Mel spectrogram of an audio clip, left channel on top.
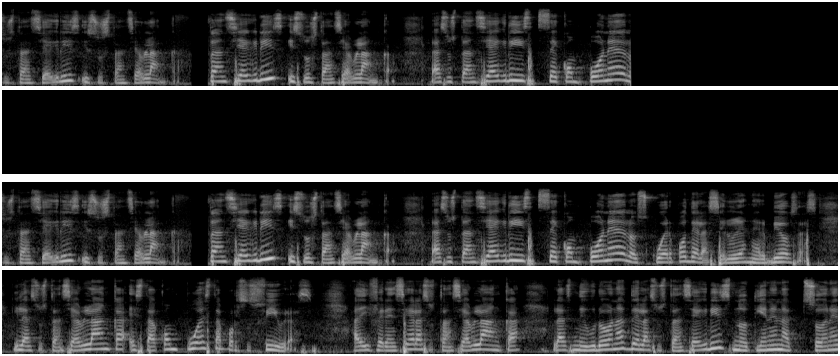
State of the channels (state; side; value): drops out; left; at 6.3 s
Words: gris y sustancia blanca. Sustancia gris y sustancia blanca. La sustancia gris se compone de los cuerpos de las células nerviosas y la sustancia blanca está compuesta por sus fibras. A diferencia de la sustancia blanca, las neuronas de la sustancia gris no tienen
